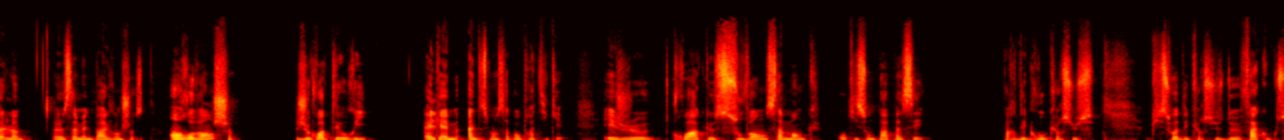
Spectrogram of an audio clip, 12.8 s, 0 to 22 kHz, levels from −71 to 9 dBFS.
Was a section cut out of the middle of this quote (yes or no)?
yes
